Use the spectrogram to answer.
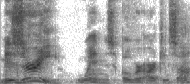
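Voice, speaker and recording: A man with vocal fry and very wide pitch swings. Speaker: sports YouTuber. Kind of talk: casual commentary video. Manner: animated.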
